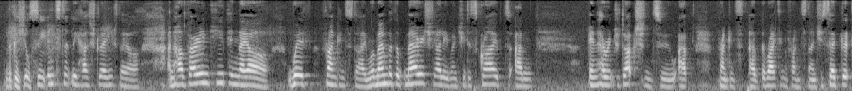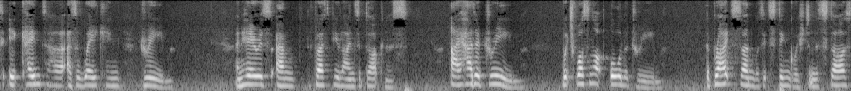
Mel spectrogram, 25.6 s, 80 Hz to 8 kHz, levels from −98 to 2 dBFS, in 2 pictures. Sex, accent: female, British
